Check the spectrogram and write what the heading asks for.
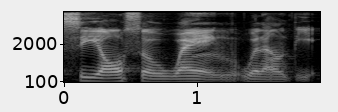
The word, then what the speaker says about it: Whang: I mean, I knew it was Wang when Yeah, I saw it because I wouldn't pronounce it Wong or anything like that. yeah. Oh, Yeah. really? I think that's how it's supposed to be pronounced. I've just been calling it Wang my whole life, so it's just how it is.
